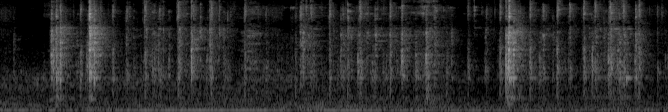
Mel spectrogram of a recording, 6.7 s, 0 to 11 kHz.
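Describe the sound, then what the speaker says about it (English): Metal clicks and ratcheting clatter from a floor jack being rolled into place and pumped up under a 2017 Toyota Tacoma during an Old Man Emu coil spring swap, sharp clanks near 0.5, 0.9 and 5.1 seconds over a low steady hum. "So I'm gonna go ahead and bring my floor jack back under it."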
